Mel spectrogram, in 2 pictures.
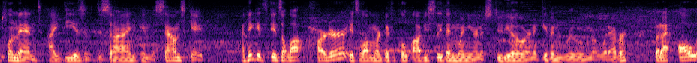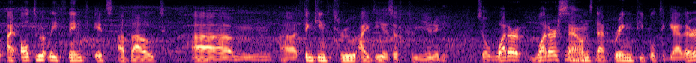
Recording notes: Field recordings by producer.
